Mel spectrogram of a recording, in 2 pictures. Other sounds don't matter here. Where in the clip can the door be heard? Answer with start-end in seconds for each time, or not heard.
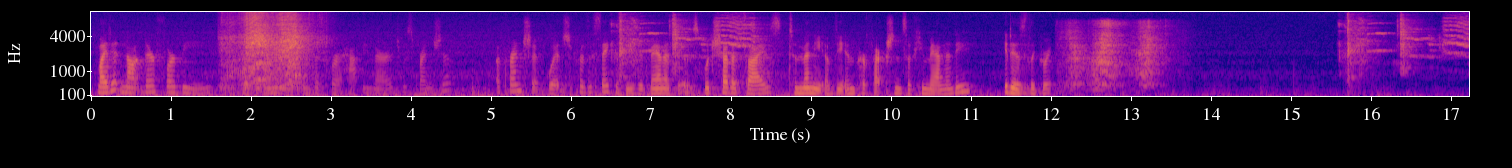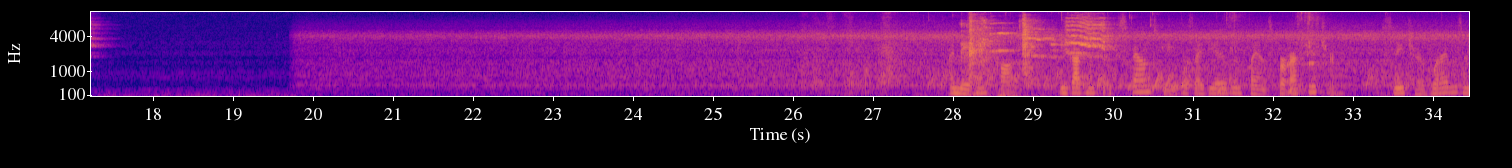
6.5-8.3, 15.6-17.4, 28.1-29.9.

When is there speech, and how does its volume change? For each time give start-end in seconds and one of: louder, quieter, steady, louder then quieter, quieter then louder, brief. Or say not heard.
0.1-12.0 quieter then louder
27.9-34.4 steady.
